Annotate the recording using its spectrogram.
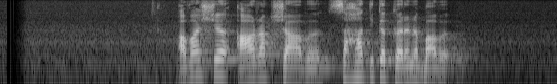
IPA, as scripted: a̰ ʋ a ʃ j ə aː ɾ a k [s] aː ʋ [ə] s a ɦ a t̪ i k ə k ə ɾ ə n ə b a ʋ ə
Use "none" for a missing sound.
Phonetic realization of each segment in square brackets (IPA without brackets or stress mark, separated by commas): ʂ, ə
